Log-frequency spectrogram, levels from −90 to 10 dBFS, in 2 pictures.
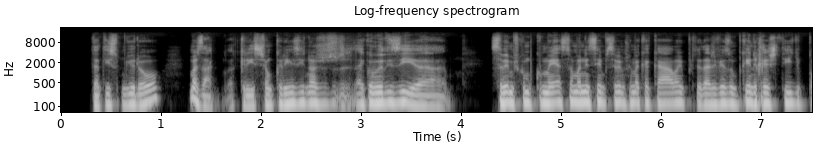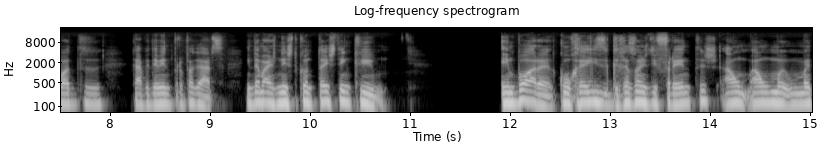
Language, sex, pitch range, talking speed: Portuguese, male, 115-145 Hz, 200 wpm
